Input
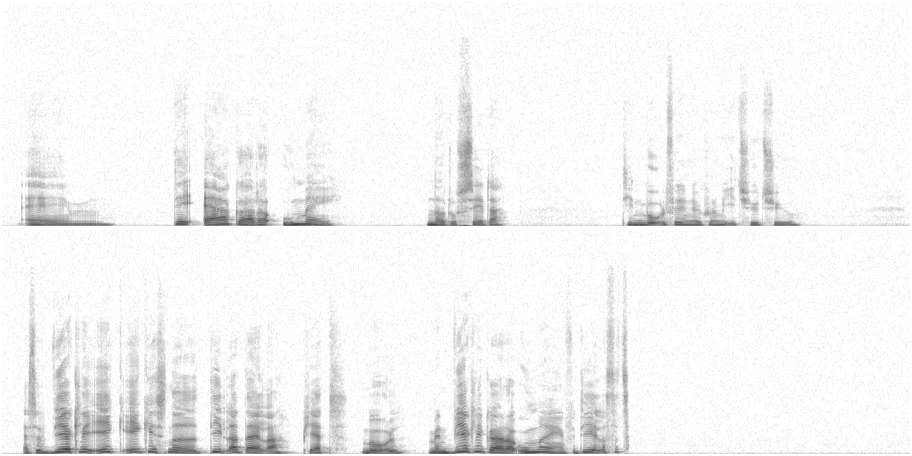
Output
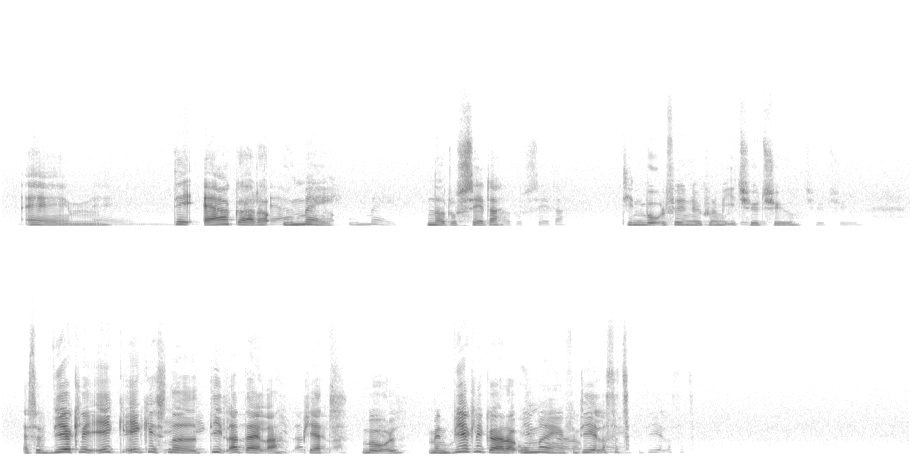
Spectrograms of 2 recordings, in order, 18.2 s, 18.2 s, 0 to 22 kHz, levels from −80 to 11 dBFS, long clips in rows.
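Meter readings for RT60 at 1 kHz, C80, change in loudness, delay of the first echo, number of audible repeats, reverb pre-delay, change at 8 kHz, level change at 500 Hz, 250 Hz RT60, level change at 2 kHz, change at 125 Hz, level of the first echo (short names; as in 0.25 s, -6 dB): none, none, -6.5 dB, 0.656 s, 1, none, -4.5 dB, -9.5 dB, none, +1.5 dB, -18.5 dB, -21.0 dB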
